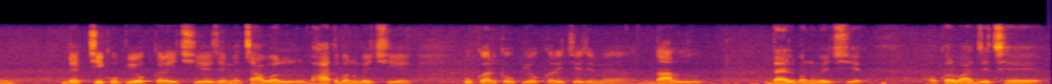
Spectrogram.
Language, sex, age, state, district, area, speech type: Maithili, male, 18-30, Bihar, Saharsa, rural, spontaneous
